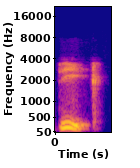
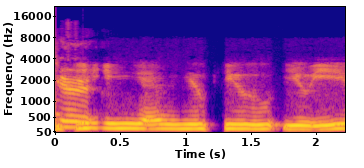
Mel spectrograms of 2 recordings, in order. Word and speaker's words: deke: Oh yeah, you just say D and you put a Q at the end of it, and it's Deke.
